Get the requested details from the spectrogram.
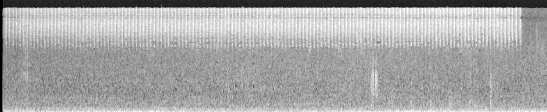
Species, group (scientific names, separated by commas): Omocestus viridulus, Orthoptera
